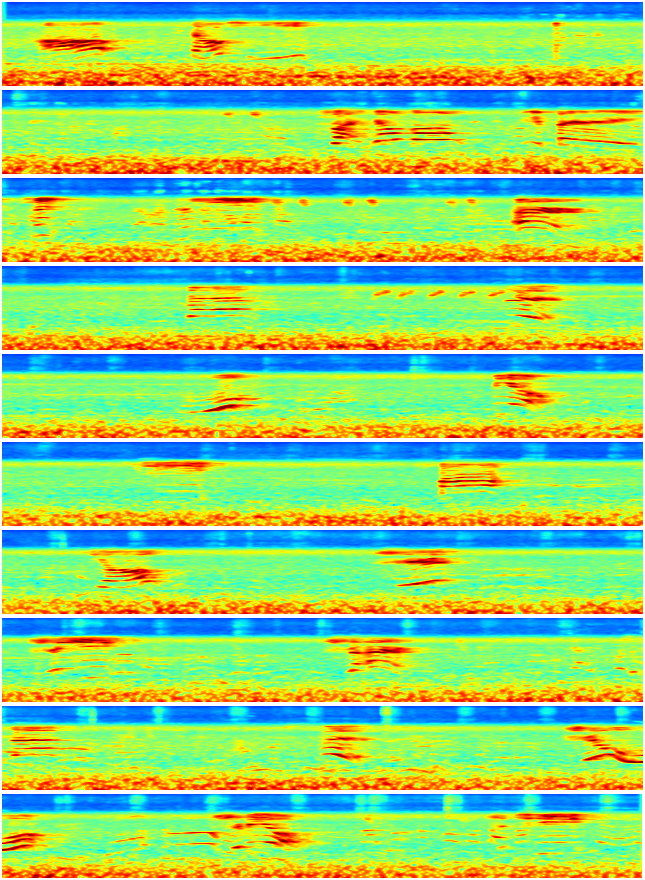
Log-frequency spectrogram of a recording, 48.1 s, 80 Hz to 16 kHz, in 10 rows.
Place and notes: {"title": "臺南公園, Tainan City - Healthy gymnastics", "date": "2017-02-18 16:20:00", "description": "Many elderly people are doing aerobics", "latitude": "23.00", "longitude": "120.21", "altitude": "26", "timezone": "GMT+1"}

